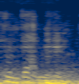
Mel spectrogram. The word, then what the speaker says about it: condemn: the government's response right there's an m and an n in theing of condemn tell us this yeah uh c o n d MN but that last n is silent yeah simply means you're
